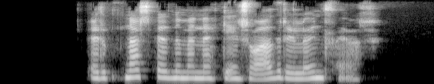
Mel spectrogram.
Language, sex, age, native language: Icelandic, female, 40-49, Icelandic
